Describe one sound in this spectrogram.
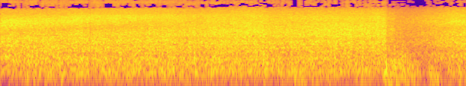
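Water rushes steadily over a weir.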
